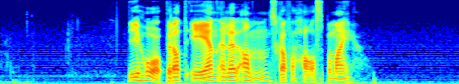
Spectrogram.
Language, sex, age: Norwegian, male, 27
